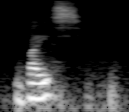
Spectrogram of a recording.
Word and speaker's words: Weiss: the last name uh it's white Vice Weiss pronounce Weiss w i SS like Rachel Weiss yes like in fact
